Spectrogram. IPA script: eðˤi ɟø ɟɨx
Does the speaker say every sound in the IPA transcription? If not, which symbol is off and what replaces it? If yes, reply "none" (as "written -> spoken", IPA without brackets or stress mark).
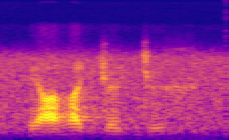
none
